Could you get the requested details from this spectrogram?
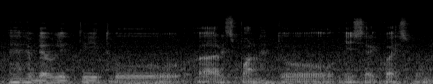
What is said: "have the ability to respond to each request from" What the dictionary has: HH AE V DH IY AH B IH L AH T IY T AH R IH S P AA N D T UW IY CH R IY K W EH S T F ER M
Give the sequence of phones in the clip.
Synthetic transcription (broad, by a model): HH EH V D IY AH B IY L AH T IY T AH R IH S P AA N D T UW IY S R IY K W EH S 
